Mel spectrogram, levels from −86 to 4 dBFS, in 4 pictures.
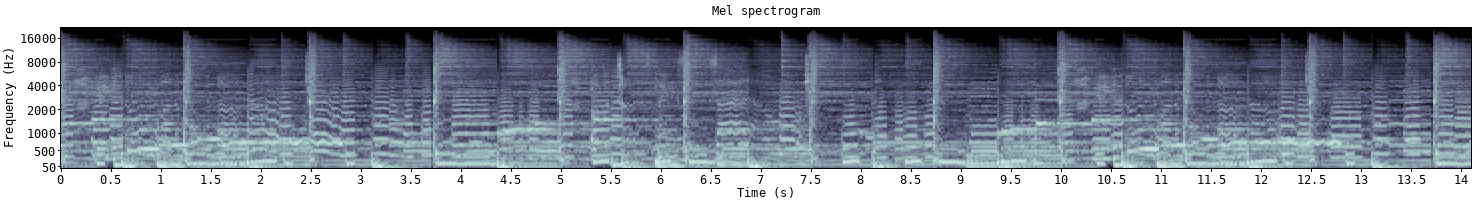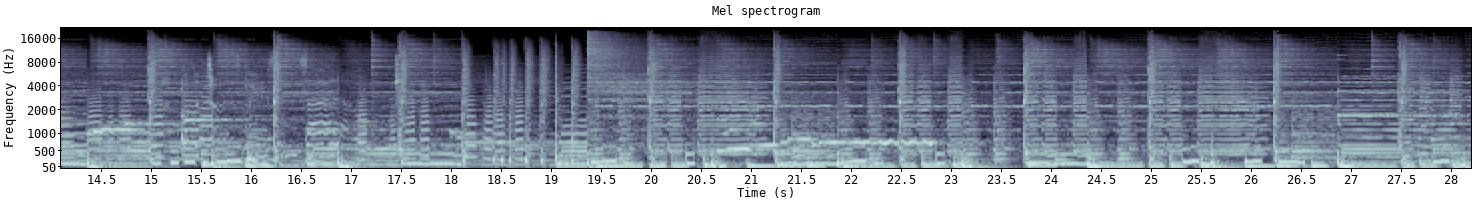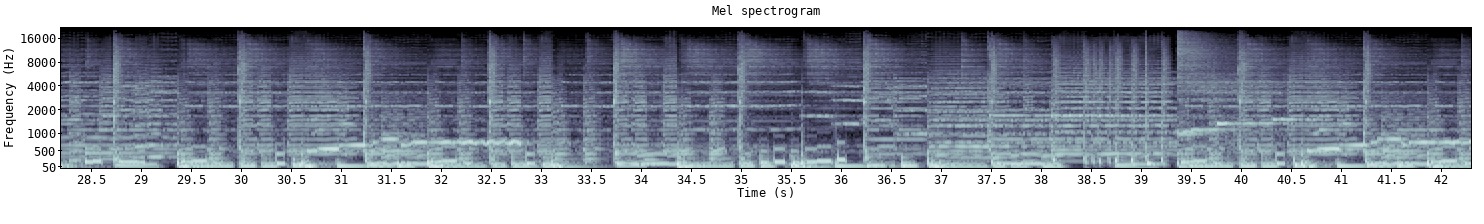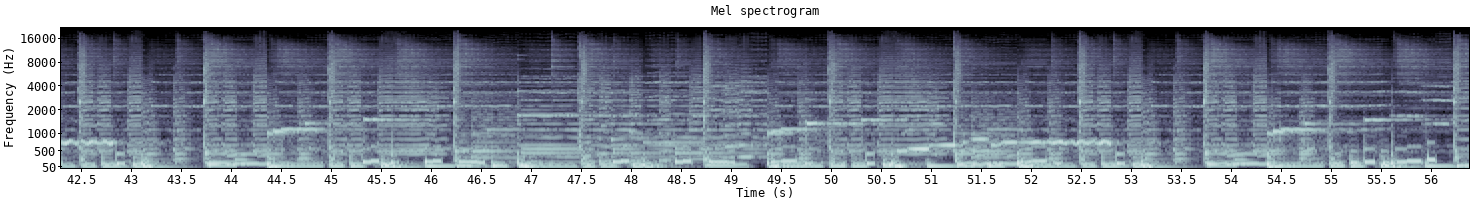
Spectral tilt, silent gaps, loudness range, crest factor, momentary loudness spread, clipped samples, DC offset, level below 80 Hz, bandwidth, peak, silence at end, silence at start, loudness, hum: -5 dB/octave; none; 2 LU; 12 dB; 3 LU; under 0.1%; under 0.1%; -20 dBFS; 19.5 kHz; 0 dBFS; 0 s; 0 s; -14 LUFS; none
